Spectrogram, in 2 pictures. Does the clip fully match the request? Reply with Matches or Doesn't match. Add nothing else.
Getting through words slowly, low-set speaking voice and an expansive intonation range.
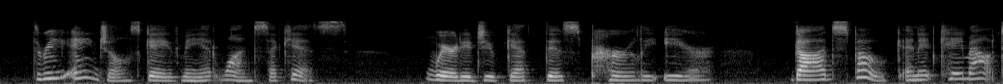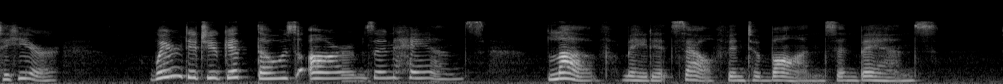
Doesn't match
